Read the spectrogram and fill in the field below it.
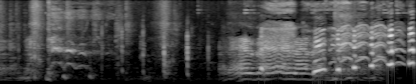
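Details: Indoor dog making strange noises: after a few soft sounds and clicks, a sustained harmonic whine breaks into a run of short rising-and-falling yelping notes, about five quick arched calls in the final two seconds.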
